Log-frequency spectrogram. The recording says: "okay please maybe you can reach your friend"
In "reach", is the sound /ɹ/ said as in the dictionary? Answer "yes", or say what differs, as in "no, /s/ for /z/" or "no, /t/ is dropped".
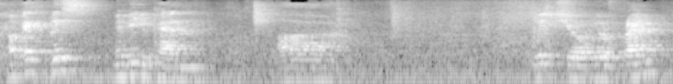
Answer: no, /w/ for /ɹ/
